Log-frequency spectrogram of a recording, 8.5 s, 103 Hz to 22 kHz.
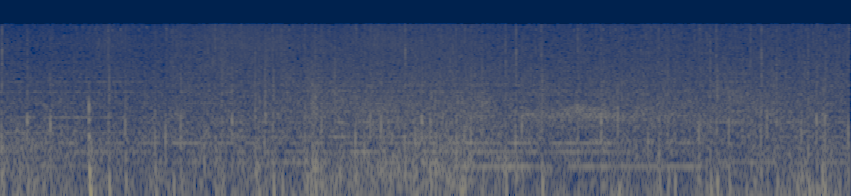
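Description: Roach the horse gallops in The Witcher 3 with rapid, steady hoofbeats thudding under a dense hiss that resembles rain, loud and continuous throughout.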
